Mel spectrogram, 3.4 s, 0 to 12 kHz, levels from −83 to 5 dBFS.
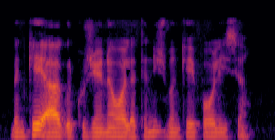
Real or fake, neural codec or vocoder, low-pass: real; none; 7.2 kHz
